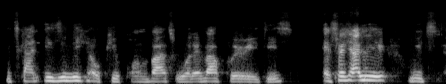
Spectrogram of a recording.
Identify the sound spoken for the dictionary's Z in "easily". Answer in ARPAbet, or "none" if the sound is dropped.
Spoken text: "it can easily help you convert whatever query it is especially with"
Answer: Z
